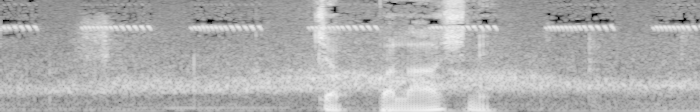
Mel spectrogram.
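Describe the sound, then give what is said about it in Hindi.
Crickets chirp in steady, evenly spaced bursts throughout on a deserted road at night, a continuous high trill in the background, while a man speaks briefly midway over them. “सड़क पे रात के अंधेरे में उस सुनसान सड़क पे चला जा रहा था जहां झिंगुरों की आवाज के साथ साथ रह रह के कुत्ते भौंक रहे थे”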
